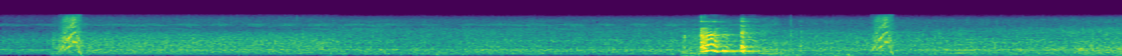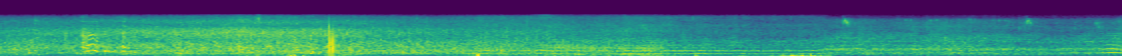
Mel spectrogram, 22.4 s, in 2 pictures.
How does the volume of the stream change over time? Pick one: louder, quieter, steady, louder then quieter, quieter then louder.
louder.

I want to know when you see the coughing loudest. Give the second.
7 s.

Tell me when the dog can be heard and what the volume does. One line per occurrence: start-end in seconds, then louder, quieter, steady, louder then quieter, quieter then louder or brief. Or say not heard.
not heard.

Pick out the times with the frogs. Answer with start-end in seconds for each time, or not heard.
not heard.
